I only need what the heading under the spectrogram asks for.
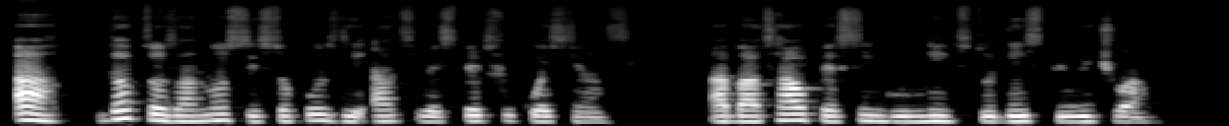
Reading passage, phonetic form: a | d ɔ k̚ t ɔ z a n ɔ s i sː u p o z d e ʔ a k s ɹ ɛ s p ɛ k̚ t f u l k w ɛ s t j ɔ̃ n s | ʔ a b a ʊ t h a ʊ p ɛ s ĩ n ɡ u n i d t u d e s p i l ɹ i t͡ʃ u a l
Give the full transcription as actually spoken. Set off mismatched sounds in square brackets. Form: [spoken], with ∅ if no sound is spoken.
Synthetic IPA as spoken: a | d ɔ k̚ t ɔ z a n ɔ s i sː [ɔ] p o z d e ʔ a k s ɹ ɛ s p ɛ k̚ t f u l k w ɛ s t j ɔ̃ n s | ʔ a b a ʊ t h a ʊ p ɛ s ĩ n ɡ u n i d t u d e s p i [∅] ɹ i t͡ʃ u a l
